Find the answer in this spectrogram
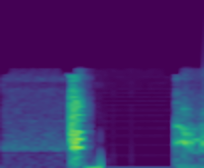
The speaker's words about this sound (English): my dog is saying hi to my wife, who just came home from a concert.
